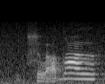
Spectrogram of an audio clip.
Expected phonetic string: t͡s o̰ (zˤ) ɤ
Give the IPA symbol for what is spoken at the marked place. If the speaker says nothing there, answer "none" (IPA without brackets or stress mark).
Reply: dˤ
